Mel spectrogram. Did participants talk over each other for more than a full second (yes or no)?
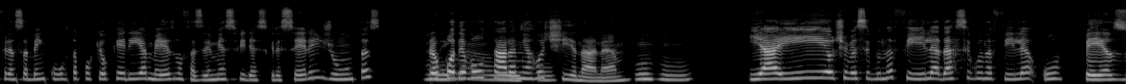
yes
